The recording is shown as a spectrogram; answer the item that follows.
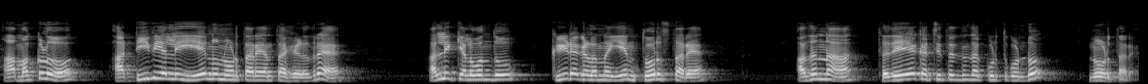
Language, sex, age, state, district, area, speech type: Kannada, male, 45-60, Karnataka, Shimoga, rural, spontaneous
